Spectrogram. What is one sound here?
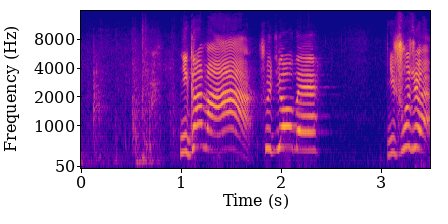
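A young girl speaks briefly.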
